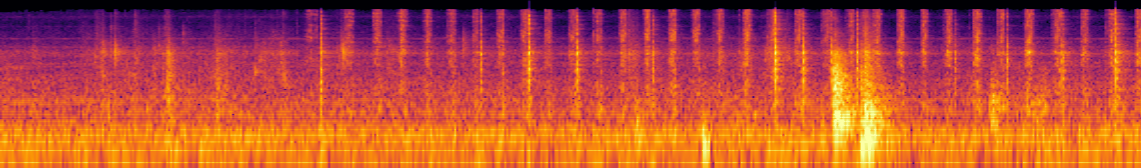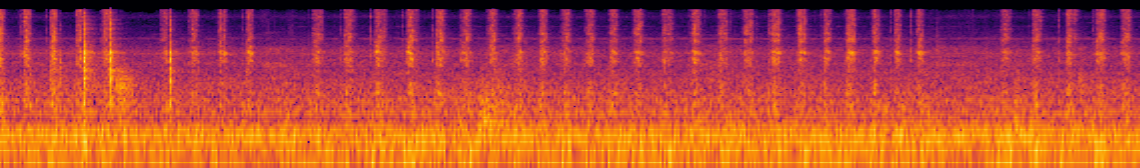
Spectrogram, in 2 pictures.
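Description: A knife blade scrapes rapidly along a root, with quick rasping strokes.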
